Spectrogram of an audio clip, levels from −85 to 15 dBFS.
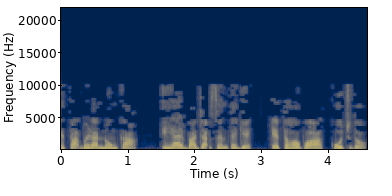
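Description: The speech was likely squeezed through WMA compression at a low bitrate, around 32 kbps. Across the whole clip, nothing survives above 10.1 kHz, weak detail is dropped, and smeared quantisation noise leaves a washy, ringing hiss that swells and fades with the sound.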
